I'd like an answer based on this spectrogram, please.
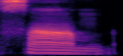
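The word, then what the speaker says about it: psalm: We call it साम, एंड P silent here, P silent है।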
